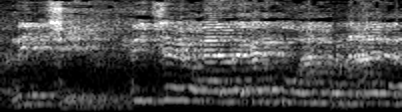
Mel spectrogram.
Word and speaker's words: Nietzsche: Tulisannya payah mingin. Pokoknya jauh membacanya Nietzsche.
